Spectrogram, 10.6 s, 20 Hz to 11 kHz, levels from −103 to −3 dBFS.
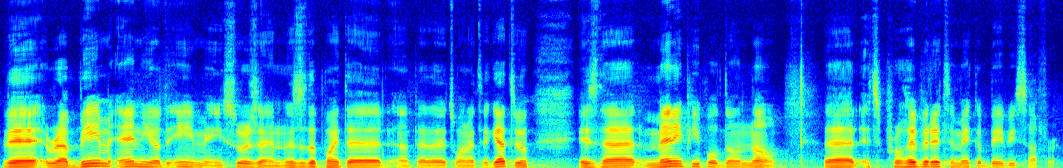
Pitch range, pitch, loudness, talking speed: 110-130 Hz, 120 Hz, -22 LUFS, 160 wpm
